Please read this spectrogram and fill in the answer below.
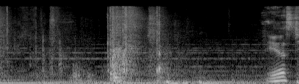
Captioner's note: stamping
